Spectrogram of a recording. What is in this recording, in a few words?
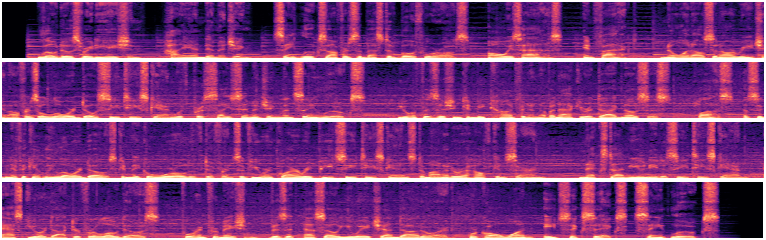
Informative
